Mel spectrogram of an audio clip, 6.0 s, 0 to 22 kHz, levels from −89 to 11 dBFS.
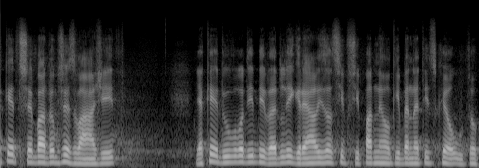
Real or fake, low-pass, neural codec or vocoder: fake; 14.4 kHz; autoencoder, 48 kHz, 32 numbers a frame, DAC-VAE, trained on Japanese speech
